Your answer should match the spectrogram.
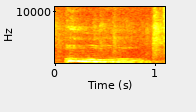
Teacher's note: it's closed it is back and it is rounded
